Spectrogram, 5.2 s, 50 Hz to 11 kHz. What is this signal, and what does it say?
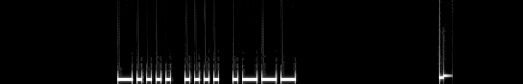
Morse code, heard as a keyed tone, about 25 wpm, 700 Hz. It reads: 6HJ
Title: Three Challenging Letter-Number Combinations 25wpm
